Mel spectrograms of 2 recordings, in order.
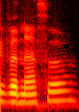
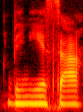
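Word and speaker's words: Vinessa: and then I think this is supposed to say Vanessa venessa venessa venessa that's literally how it's spelled oh I okay I don't know I'm justess oh wow but that's it's spelled v i n e SS a venessa vena Shaw plays Allison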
